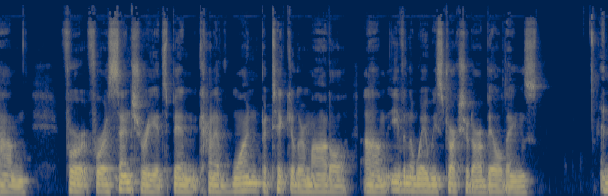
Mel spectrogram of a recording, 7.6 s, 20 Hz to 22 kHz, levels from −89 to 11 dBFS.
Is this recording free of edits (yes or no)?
no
